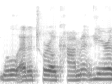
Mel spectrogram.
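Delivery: ordinary delivery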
